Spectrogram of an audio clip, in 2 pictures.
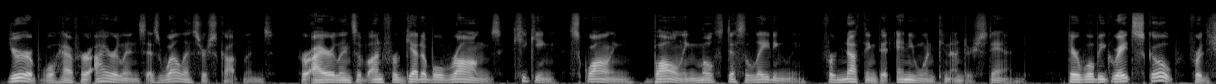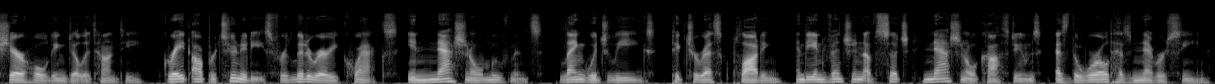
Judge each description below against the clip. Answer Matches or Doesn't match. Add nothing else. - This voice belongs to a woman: Doesn't match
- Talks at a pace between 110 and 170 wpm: Matches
